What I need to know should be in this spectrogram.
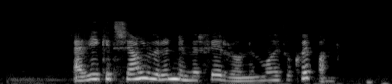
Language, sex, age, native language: Icelandic, female, 40-49, Icelandic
